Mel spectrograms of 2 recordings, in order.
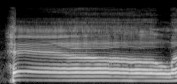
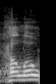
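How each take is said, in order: First: Hello with the first part stretched way too long, laughing; drawn-out foreign hello. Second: Said in the usual way. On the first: Retold or imitated. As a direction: imitate a long, warbling foreign Hello, giggling through it. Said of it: "too long in that first part there". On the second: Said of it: "too long in that first part".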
